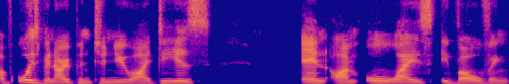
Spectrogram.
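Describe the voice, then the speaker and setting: A woman's fairly low voice in an Australian accent, on a very clean recording with a silent background and a dry, close sound with no echo. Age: 70s. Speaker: business coach. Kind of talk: testimonial interview. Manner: animated.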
